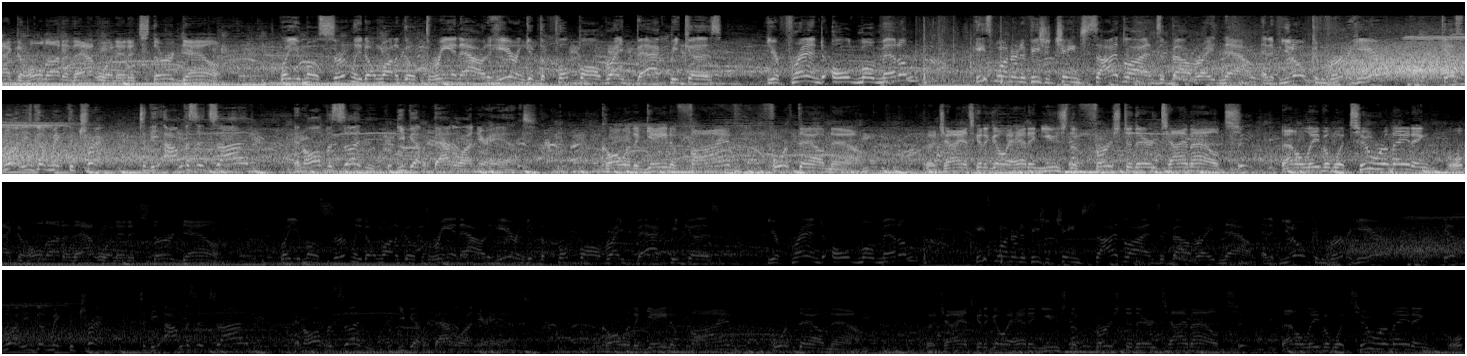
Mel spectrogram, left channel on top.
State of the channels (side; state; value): right; quieter; 35.5 dB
